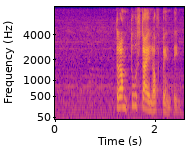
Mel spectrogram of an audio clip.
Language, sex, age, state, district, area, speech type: Dogri, female, 30-45, Jammu and Kashmir, Jammu, urban, spontaneous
